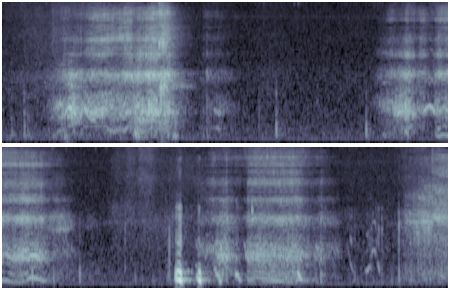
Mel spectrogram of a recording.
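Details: A grown man, drunk after one beer, snores softly and regularly with a faint whistling edge and one snort, in a quiet room.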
